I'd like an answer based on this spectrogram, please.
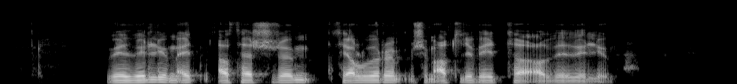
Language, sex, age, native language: Icelandic, male, 50-59, Icelandic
